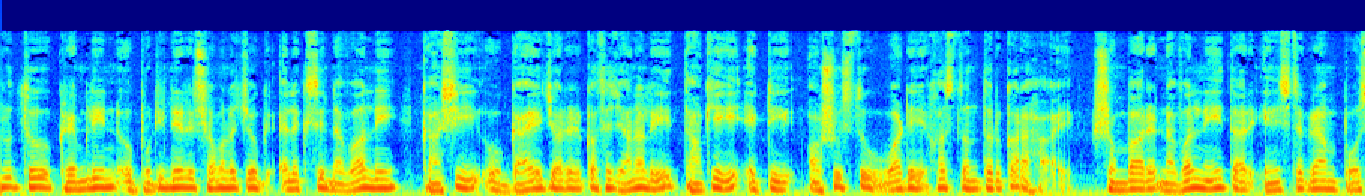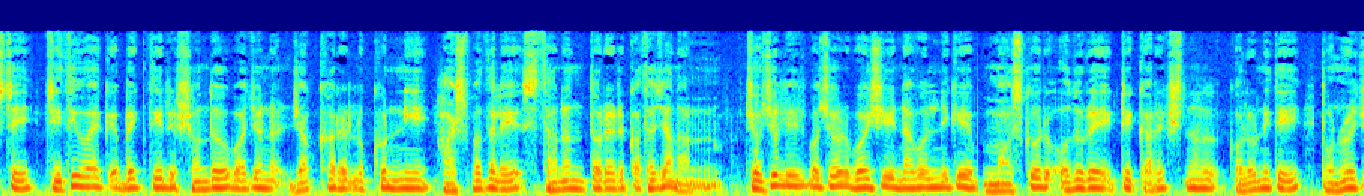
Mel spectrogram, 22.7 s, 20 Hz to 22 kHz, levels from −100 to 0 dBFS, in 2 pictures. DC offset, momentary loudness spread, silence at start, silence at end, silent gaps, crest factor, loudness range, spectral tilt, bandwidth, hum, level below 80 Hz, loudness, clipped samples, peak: under 0.1%; 4 LU; 0 s; 0 s; none; 16 dB; 1 LU; -5.5 dB/octave; 12.5 kHz; none; -46 dBFS; -23 LUFS; under 0.1%; -8 dBFS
